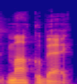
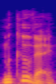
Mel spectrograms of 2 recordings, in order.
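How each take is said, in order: First: The stress is on the first syllable. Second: The stress is on the second syllable. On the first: "with the emphasis on the ma part of the name" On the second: "with the emphasis on the ku part of the name"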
